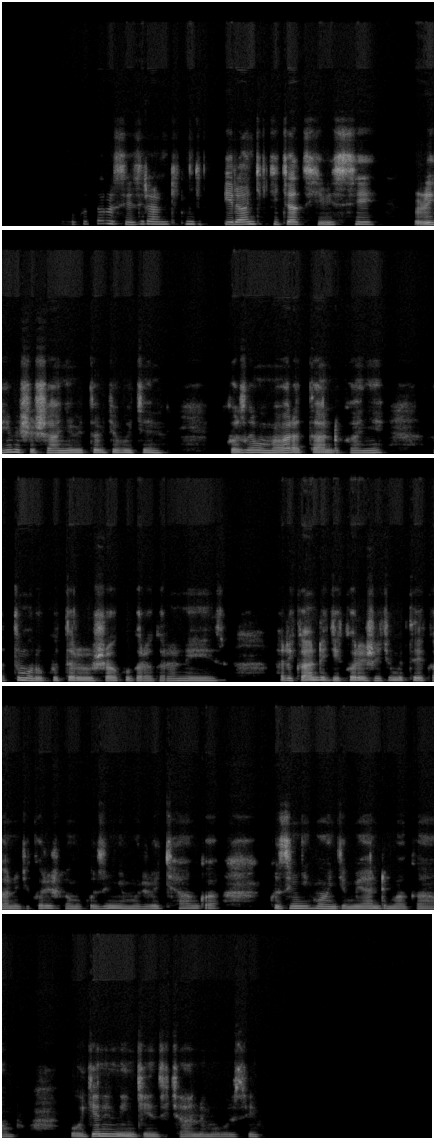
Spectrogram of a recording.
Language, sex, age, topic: Kinyarwanda, female, 25-35, education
